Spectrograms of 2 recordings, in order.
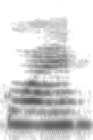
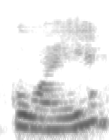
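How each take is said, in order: First: The syllable is said with a level mid tone. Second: The syllable is said with a rising tone.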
